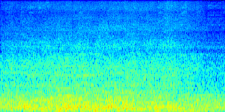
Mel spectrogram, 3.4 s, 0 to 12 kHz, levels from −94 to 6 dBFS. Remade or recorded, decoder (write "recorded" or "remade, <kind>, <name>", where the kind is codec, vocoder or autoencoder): remade, codec, SNAC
